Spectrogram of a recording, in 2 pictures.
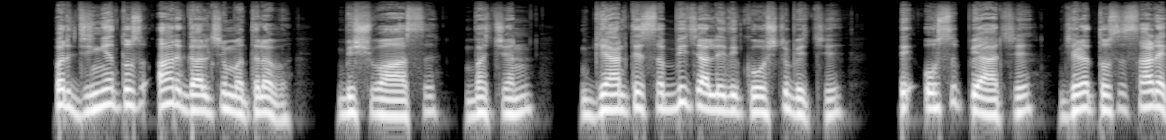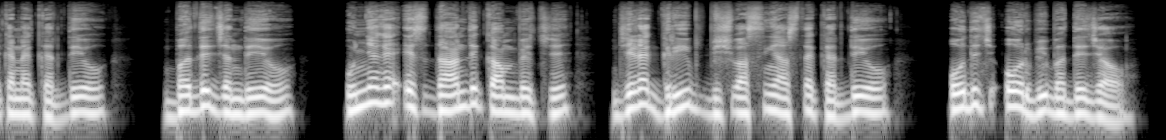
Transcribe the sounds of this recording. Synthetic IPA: pəɾd͡ʒɪ̃jãːt̪̬ʊsɦəɾɡəlːt͡ʃmɐt̪ləb | ʋɪʃwaːs | bɐt͡ʃən | ɡjaːnt̪esəbiːt͡ʃaːliːd̪iːkoːsʈbɪt͡ʃ | t̪eʔʊspjaːɾt͡ʃ | d͡ʒeːɽaːt̪ʊssaːɽekənɛ̃ːkɐɾd̪eːɦoː | bɐd̪eːd͡ʒə̃nd̪eːɦoː | ʊ̃jãːɡɛʔɪs̬d̪aːnd̪ekɐmbɪt͡ʃ | d͡ʒeːɽaɡəɾiːb̚ʋɪʃwaːsiːaːst̪ɛːkɐɾd̪eːɦoː | oːd̪et͡ʃoːɾbʱiːbɐd̪eːd͡ʒa̰ːo̰ː

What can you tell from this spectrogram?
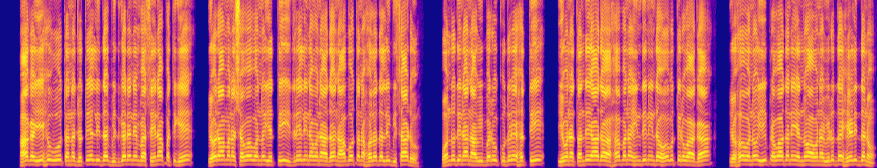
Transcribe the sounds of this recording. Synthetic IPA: aːɡɐjeːɦuʋut̪ɐnːɐd͡ʒɔt̪ɛjɐlːid̪ːɐbid̪ɡɐɾenembɐseːnaːpɐt̪iɡe̞ | joːɾaːmɐnɐʃɐʋɐʋɐnːujet̪ːiːd͡ʒɾeːlinɐʋɐnaːd̪ɐnaːboːt̪ɐnɐɦɔlɐd̪ɐlːibisaːɽu | o̞nd̪ud̪inɐnaːʋibːɐɾuːkud̪uɾeːɦɐt̪ːiː | ʋɐnɐt̪ɐnd̪ɛjaːd̪ɐːɦɐbɐnɐɦind̪inind̪ɐɦoːɡut̪ːiɾuʋaːɡɐ | jeɦɔːʋɐnuiːpɾɐʋaːd̪ɐnɛjɐnːuɐʋɐnɐʋiɾud̪ʱːɐɦe̞ːɭid̪ːɐnu

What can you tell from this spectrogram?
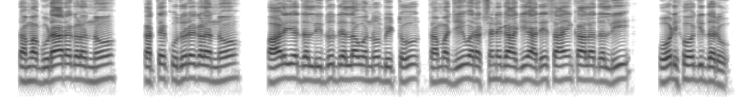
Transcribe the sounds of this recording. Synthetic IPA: t̪ɐmːɐɡuɽaːɾɐɡɐɭɐnːu | kɐt̪ːekud̪uɾɛɡɐɭɐnːu | paːɭɛjɐd̪ɐlːid̪ːud̪ɛlːɐʋɐnːubiʈːut̪ɐmːɐd͡ʒiːʋɐɾɐkʂɐɳɛɡaːɡiɐd̪eːsaːjɐŋkaːlɐd̪ɐlːi | oːɽiho̞ːɡid̪ːɐɾu

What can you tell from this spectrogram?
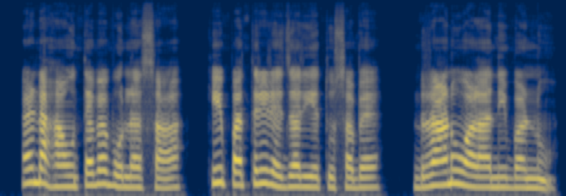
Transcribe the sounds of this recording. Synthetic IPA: ɛ̃ːɖaɦãːũt̪ɛːbɛboːlasa | kipɐt̪ɾiɾɛd͡zɐɾɪjet̪ʊsabɛ | ɖɐɾaːɽ̃uaːɭanĩbɐɽnu

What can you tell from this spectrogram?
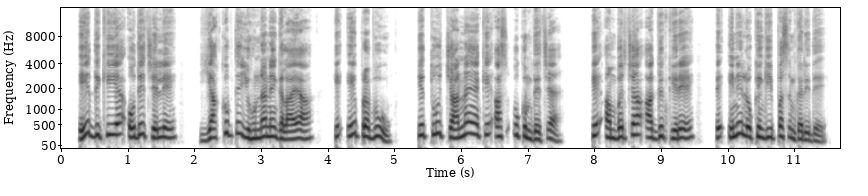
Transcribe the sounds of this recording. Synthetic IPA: eːd̪ɪkʰiɛʔoːd̪et͡ʃeːle | jaːkʊb̚t̪ejʊɦənːaneɡɐlaːja | keʔeːpɾɐbu | ket̪ũt͡ʃãːnaɛkeʔɐsɦʊkmd̪et͡ʃɛ | keʔɐ̃mbəɾt͡ʃaʔɐɡkɪɾe | t̪eɪneloːkẽɡipɐsəmkɐɾid̪ḛː

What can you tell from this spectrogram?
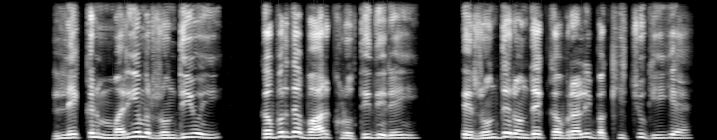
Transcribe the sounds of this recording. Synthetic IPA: leːkɪnmɐɾɪjəmɾõːnd̪iɦoːi | kɐbəɾd̪ɛbaːɾkʰəɽoːt̪id̪iɾeːi | t̪eɾõːnd̪eɾõːnd̪ekɐbɾaːlibɐkʰːiːt͡ʃuk̬iɛː

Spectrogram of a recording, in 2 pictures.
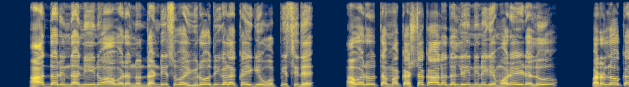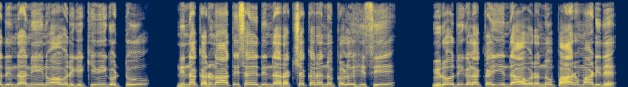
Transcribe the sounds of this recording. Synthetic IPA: aːd̪ːɐɾind̪ɐniːnuɐʋɐɾɐnːud̪ɐɳɖisuʋɐʋiɾoːd̪ʱiɡɐɭɐkɐjɡe̞opːisid̪e̞ | ɐʋɐɾut̪ɐmːɐkɐʂʈɐk̬aːlɐd̪ɐlːininɐɡe̞mɔɾe̞iɽɐlu | pɐɾɐlɔːkɐd̪ind̪ɐniːnuɐʋɐɾiɡe̞kiʋiɡo̞ʈːu | ninːɐkɐɾuɳaːt̪iʃɐjɐd̪ind̪ɐɾɐkʂɐkɐɾɐnːukɐɭuɦisi | ʋiɾoːd̪ʱiɡɐɭɐkɐjːind̪ɐːʋɐɾɐnːupaːɾumaːɽid̪e

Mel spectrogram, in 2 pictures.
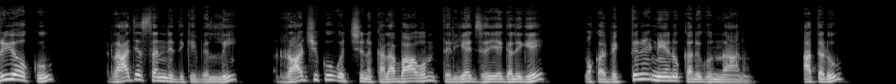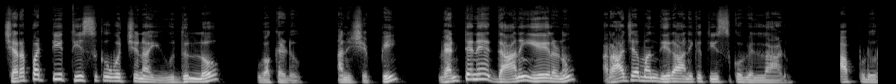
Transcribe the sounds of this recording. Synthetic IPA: ɾijo̞ːku | ɾaːd͡ʒɐsɐnːid̪̬ikiʋe̞ɭːi | ɾaːd͡ʒukuʋɐt͡ʃːinɐkɐlɐbʱaːʋɐmt̪elijɐd͡ʒɛːjɐɡɐliɡe̞ː | ɔkɐʋjɐk̚t̪inine̞ːnukɐnuɡunːaːnu | ɐt̪ɐɽu | t͡ʃɛɾɐpɐʈːit̪iːsukuʋɐt͡ʃːinɐjuːd̪ulːo̞ː | wɔkɐɽu | ɐnit͡ʃe̞pːi | ʋeɳʈɐne̞ːd̪aːnieːjlɐnu | ɾaːd͡ʒɐmɐnd̪ʱiɾaːnik̬it̪iːsu̥kuʋɛɭːaːɽu | ɐpːuɽu

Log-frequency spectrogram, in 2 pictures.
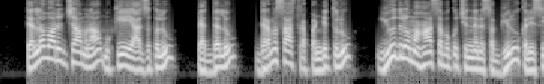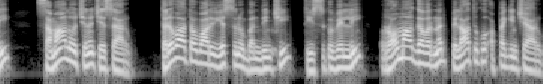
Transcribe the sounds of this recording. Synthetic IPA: t̪ɛlːɐʋaːɽud͡ʒaːmunɐmukʰjɐjaːd͡ʒɐkulu | pɛd̪ːɐlu | d̪ʱɐɾmɐʃaːst̪ɾɐpɐɳɖit̪ulu | juːd̪ulumɐɦaːsɐbʱɐkut͡ʃe̞nd̪inɐsɐbʱjulukɐlisi | sɐmaːlɔːt͡ʃɐnɐt͡ʃɛːʃaːɾu | t̪ɐɾuʋaːt̪ɐʋaːɾuje̞ːsunubɐnd̪ʱiɲt͡ʃit̪iːsukuʋe̞ɭːi | ɾɔːmaːɡɐʋɐɾnɐɾpilaːt̪ukuʔɐpːɐɡiɲt͡ʃaːɾu

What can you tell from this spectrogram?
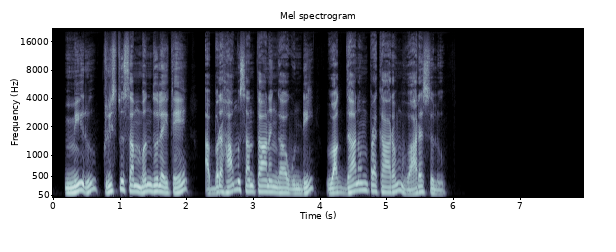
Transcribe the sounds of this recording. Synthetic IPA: miːɾukɾiːst̪usɐmbɐnd̪ʱulɐjt̪e̞ː | ɐbɾɐɦaːmusɐnt̪aːnɐŋɡaːuɳɖiʋaːɡ̚d̪aːnɐmpɾɐkaːɾɐmʋaːɾɐsulu

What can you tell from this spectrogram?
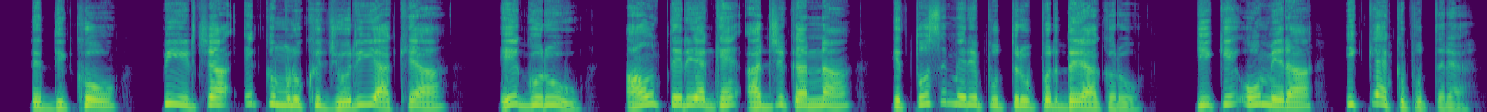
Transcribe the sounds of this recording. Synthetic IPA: t̪ed̪ɪkʰːo | piːɽt͡ʃaeːkmɐɽ̃ʊkʰːd͡ʒoːɾiaːkʰja | ɦeːɡʊɾu | aːũt̪eːɾeɐɡɛ̃ʔɐɾd͡ʒkɐɾna | ket̪ʊsmeːɾepʊt̪ːəɾʊpːəɾd̪ɐjakɐɾo | kiːkeʔoːmeːɾa | ɪkːɛːkpʊt̪ːəɾɛ̰ː

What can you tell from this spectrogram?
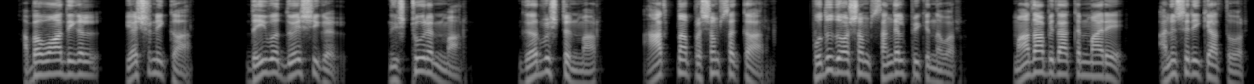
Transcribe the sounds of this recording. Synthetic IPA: ɐbʱɐʋaːd̪iɣɐɭ | jeːʂɐɳikːa̰ːr | d̪ejʋɐd̪ʋe̞ːɕiɣɐ̰ɭ | niʂʈuːɾɐnma̰ːr | ɡerʋiʂʈɐnma̰ːr | a̰ːt̪̚mɐprɐɕɐmsɐkːa̰ːr | poðud̪o̞ːʂɐmsɐŋɡɐlpikʲːunːɐʋɐ̰r | maːd̪aːpiðaːkːɐnmaːɾe̞ | ɐ̰nusɐɾikʲːaːt̪ːɐʋɐ̰r

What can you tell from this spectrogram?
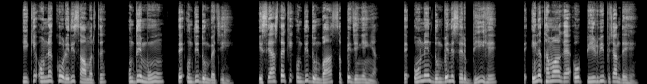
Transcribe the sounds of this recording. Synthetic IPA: kiːkeʔʊnɛ̃ːkoːɽeːd̪iːsaːməɾt̪ʰ | ʊ̃nd̪emũː | t̪eʔʊ̃nd̪iːd̪ʊ̃mbɛːt͡ʃɦḭː | ɪseaːs̬t̪ɛkiʔʊ̃nd̪id̪ʊ̃mbãsəpːed͡ʒəɪ̃jãɦɪjã̰ː | t̪eʊnẽd̪ʊ̃mbẽd̪esɪɾbʱiːɦeː | t̪eʔɪnt̪ʰəmãɡɛʔoːpiːɽbʱiːpət͡ʃãːnd̪eːɦḛː

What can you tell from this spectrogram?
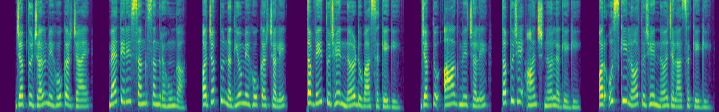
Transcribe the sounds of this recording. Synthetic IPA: d͡ʒɐb̚t̪ud͡ʒɐlmẽɦoːkɐɾd͡ʒaːe | mɛ̃ːt̪eːɾesɐ̃ŋɡsɐ̃ŋɡɾɐɦũːŋɡaː | ɔːɾd͡ʒɐb̚t̪unɐd̪ijõmẽɦoːkɐɾt͡ʃɐle | t̪ɐbʋeːt̪ʊd͡ʒʱenɐɖʊbaːsɐkeːɡiː | d͡ʒɐb̚t̪uaːɡmẽt͡ʃɐle | t̪ɐb̚t̪ʊd͡ʒʱeʔãːt͡ʃnɐlɐɡeːɡiː | ɔːɾʊskilɔːt̪ʊd͡ʒʱenɐd͡ʒɐlaːsɐkeːɡiː

